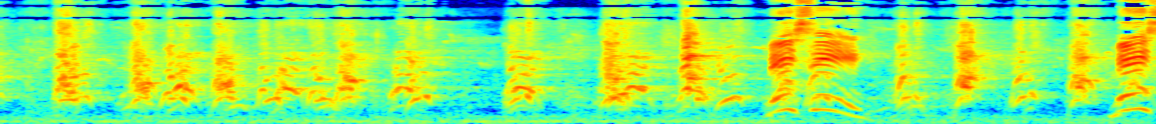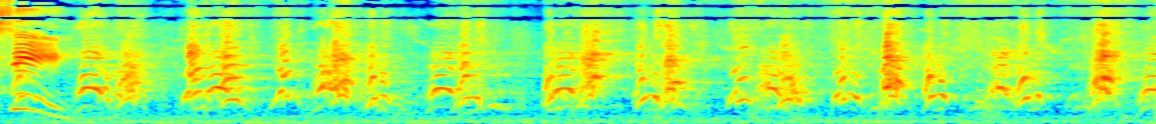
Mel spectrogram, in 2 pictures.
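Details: Yorkshire Terrier Macy barking back and forth with two neighbouring dogs; steady volleys of short, shrill barks, broken by a couple of longer, descending yelping cries around the middle.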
